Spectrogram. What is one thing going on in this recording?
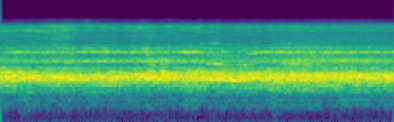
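A crowd roars and cheers through a loudspeaker.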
